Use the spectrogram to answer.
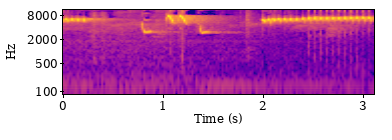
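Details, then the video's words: Energetic sunbird song meant for training competition birds: a brief trill, sharp downslurred whistles, then a rising run of quick high pulses. "Suara Burung Kolibri Gacor Berprestasi (Kolibri Wulung)"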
